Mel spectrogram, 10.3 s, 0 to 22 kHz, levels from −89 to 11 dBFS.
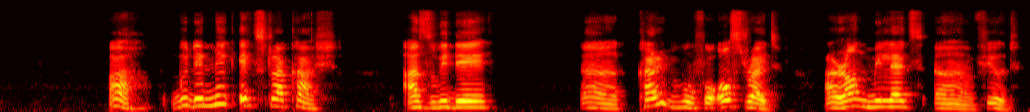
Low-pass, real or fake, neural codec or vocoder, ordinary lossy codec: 14.4 kHz; fake; codec, 44.1 kHz, 7.8 kbps, DAC; none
